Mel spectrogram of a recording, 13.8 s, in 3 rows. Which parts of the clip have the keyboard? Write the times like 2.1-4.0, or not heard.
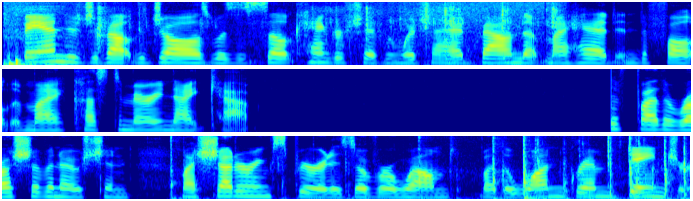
0.0-3.7, 10.3-13.7.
